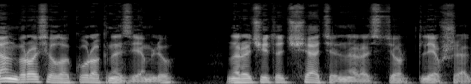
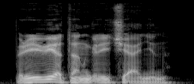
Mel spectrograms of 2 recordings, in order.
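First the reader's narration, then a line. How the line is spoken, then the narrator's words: Friendly voice. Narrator (Russian): голос эсэсовца звучал вполне дружелюбно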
